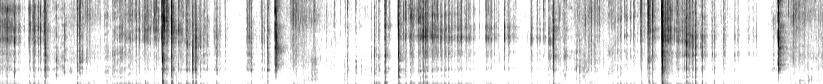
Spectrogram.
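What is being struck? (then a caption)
Olive oil bar soap. A solid green Dalan olive oil bar soap is held in the hands while a utility knife blade scrapes thin curled flakes off it. Short, dry scraping and shaving strokes repeat across the clip with a low, muffled body and bright crisp edges, and a few sharper clicks stand out.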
